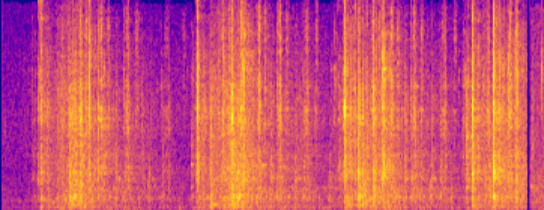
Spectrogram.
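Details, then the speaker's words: Toro Recycler lawnmower with a Kohler engine, recently acquired: four raspy pull-start cranks about a second apart and the engine never catches. Hard starting, blamed on a dirty carburetor that then gets cleaned. "as you saw in the intro just very hard to start we picked this guy up the other day usually it's just the carburetor on these guys"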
